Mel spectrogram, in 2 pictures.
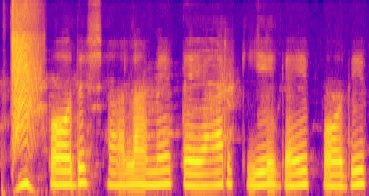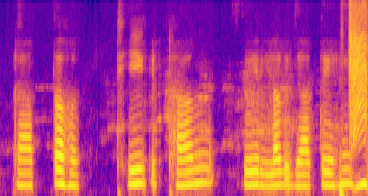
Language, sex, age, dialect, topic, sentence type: Hindi, female, 31-35, Kanauji Braj Bhasha, agriculture, statement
